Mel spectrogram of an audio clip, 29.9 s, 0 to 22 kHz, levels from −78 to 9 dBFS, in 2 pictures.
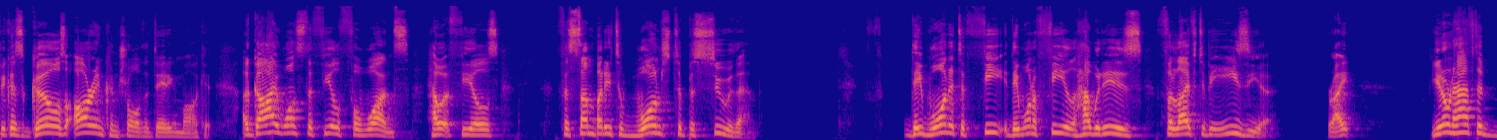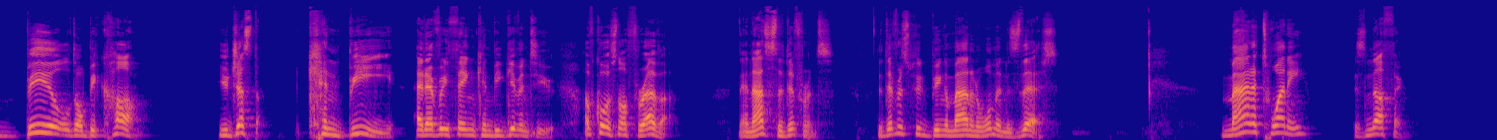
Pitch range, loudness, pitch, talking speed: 145-190 Hz, -20 LUFS, 165 Hz, 170 wpm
